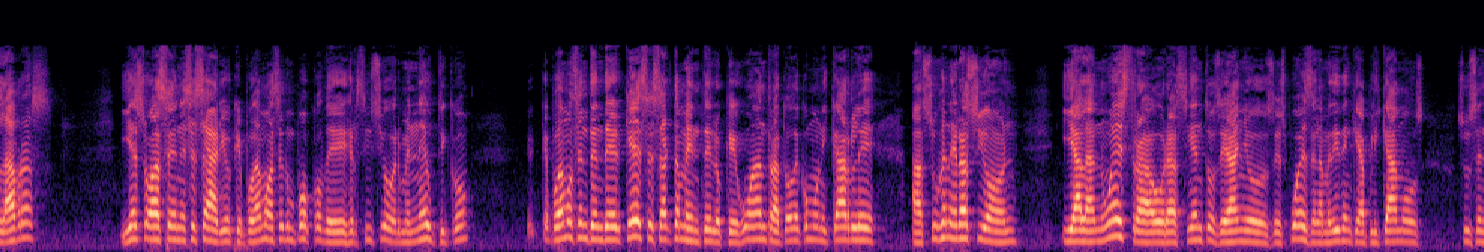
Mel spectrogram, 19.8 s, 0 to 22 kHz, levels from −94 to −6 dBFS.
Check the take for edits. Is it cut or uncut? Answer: uncut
